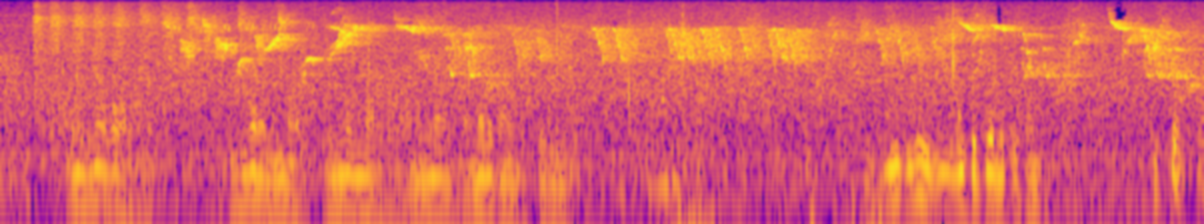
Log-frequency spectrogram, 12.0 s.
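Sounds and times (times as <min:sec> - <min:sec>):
forest birds chirping: 0:00.0 - 0:12.0
faint low voices murmuring: 0:02.3 - 0:07.1.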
